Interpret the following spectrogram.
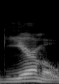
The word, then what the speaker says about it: Guillermo: And says, it's pronounced Guillermo. Right on, Guillermo. Yes, you guys, the L's, it's pronounced like pollo, right? Like chicken, pollo.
